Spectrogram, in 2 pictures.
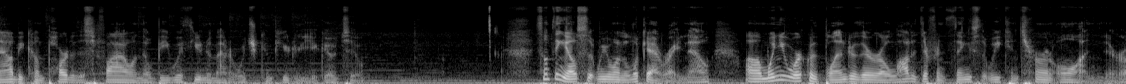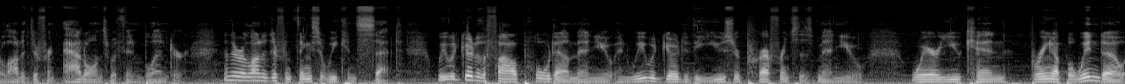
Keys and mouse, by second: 7.2-8.5 middle drag, 8.8 middle click, 15.4-17.3 drag.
